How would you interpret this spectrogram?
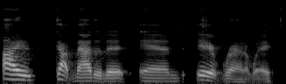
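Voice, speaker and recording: A woman's voice: low-pitched, sing-song, a little slow, heavily acted. A woman voicing an earnest, emphatic young boy in a children's storybook, matter-of-fact and sometimes cross. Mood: glum. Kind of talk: children's storybook read-aloud.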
